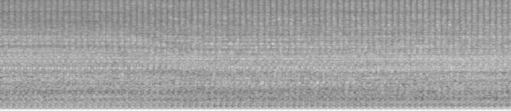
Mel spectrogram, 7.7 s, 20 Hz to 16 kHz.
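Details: Isuzu 4BA1 85 hp diesel driving 5-inch single-impeller water pump, pushing water about 800 m uphill to irrigate 20 rai durian orchard: loud very regular low beat holding steady speed under load, no knocks or surging; healthy.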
